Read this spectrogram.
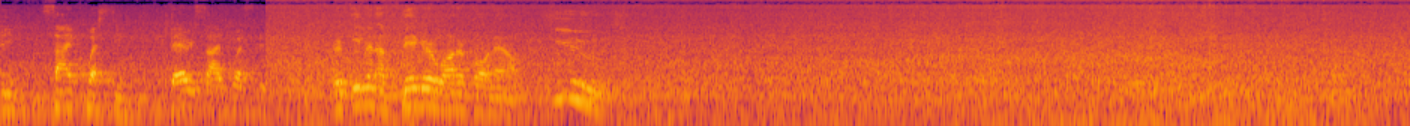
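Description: Water rushes and splashes down a small waterfall.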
